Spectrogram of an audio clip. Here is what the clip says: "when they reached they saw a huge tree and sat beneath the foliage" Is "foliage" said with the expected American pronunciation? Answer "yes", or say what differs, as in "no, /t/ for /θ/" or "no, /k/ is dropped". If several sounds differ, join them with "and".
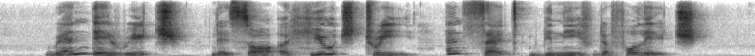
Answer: yes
